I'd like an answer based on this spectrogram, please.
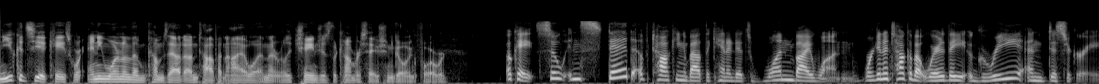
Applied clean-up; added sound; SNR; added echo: none; none; none; none.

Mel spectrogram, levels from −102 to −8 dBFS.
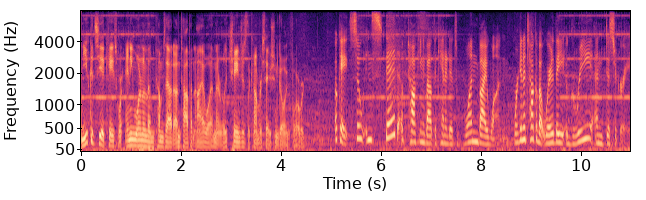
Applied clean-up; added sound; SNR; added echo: none; Telephone; 15 dB; none.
